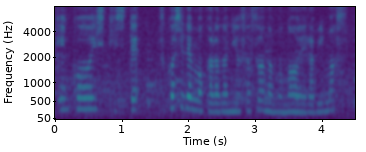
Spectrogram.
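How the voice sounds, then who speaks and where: A quiet woman's high voice at a moderate pace, with ordinary pitch variation and music in the background. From Japan. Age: 20s. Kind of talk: game video voice-over narration. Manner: quiet, low-energy.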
